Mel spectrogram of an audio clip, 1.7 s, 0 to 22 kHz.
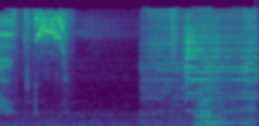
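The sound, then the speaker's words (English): A short train sound effect in a radio station jingle for Funky Essex 103.7 FM: a quick whistle-like squeal, a brief pause, then a loud hissing rush with steady ringing tones, no voices. “All aboard! The next train up platform one is the Funky Express.”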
